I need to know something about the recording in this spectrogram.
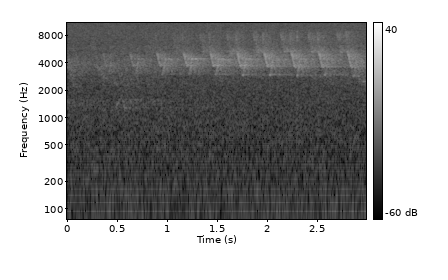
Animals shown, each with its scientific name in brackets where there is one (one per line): American Crow (Corvus brachyrhynchos)
Ovenbird (Seiurus aurocapilla)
